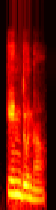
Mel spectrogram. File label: "induna", Indian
